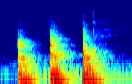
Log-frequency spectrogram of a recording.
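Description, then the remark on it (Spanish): Someone knocks violently at midnight: three heavy, forceful knocks on a wooden door, evenly spaced about half a second apart, each one booming and ringing briefly before the next. “Unas noches después, los toquidos de la puerta volvieron, pero más violentos.”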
